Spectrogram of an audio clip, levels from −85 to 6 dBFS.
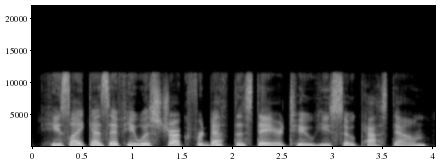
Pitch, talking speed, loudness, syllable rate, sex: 230 Hz, 240 wpm, -18 LUFS, 4.4 syllables/s, female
